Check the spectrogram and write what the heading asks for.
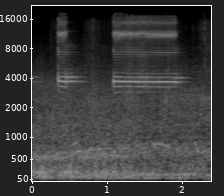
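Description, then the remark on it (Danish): A French referee's final whistle ends Denmark's match in Belgrade on a September evening, sounding twice, a short blast followed by a longer, sustained one, shrill and clear above a steady murmur of a stadium crowd, as a few hundred Danish away fans celebrate the win. “Fløjter kampen af, så man pludselig kan høre de få hundrede danske udbanefans fejre sejren i Beograd.”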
